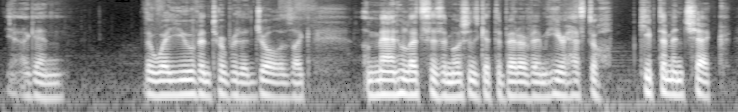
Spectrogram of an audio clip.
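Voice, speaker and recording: A man, a game director, explaining his creative choices in a thoughtful, measured commentary conversation. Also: lowish voice, little pitch movement, a little mellow, dry recording.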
